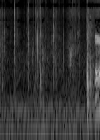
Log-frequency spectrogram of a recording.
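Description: A deck of tarot cards being handled and set down on a tabletop: light rustling with a scatter of small clicks, and a sharper tap near the end.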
